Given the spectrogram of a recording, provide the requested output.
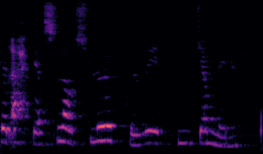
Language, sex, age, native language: Icelandic, female, 12, Icelandic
